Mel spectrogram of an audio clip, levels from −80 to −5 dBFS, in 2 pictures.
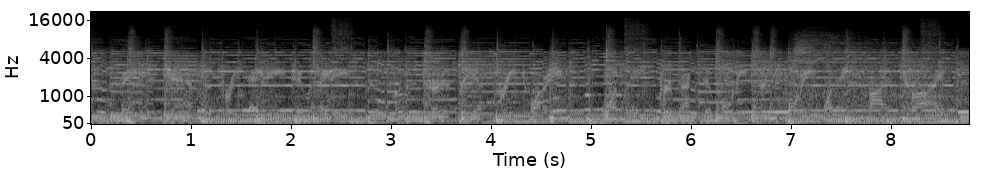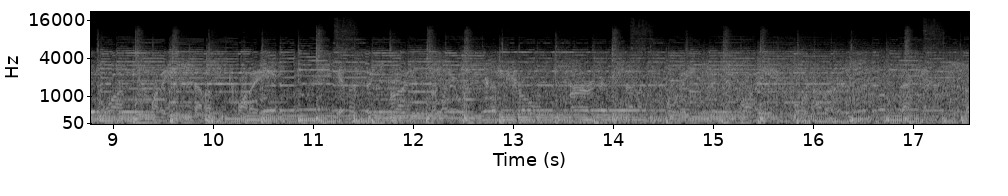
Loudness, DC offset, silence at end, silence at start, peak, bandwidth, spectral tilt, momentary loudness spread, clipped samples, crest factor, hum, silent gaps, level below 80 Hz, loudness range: -32 LUFS; under 0.1%; 0 s; 0 s; -20 dBFS; 18 kHz; -4.5 dB/octave; 2 LU; under 0.1%; 12 dB; none; none; -46 dBFS; 1 LU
